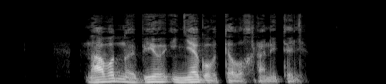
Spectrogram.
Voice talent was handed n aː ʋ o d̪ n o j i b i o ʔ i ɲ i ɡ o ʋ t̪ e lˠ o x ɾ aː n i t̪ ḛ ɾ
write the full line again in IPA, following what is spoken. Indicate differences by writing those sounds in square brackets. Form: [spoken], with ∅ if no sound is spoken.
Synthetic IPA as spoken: n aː ʋ o d̪ n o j [e] b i o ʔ i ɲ [e] ɡ o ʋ t̪ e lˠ o x ɾ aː n i t̪ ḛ [ʎ]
